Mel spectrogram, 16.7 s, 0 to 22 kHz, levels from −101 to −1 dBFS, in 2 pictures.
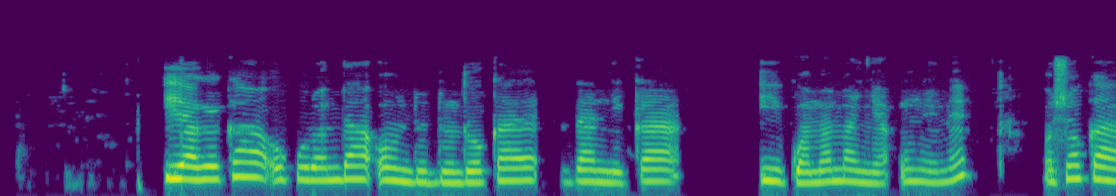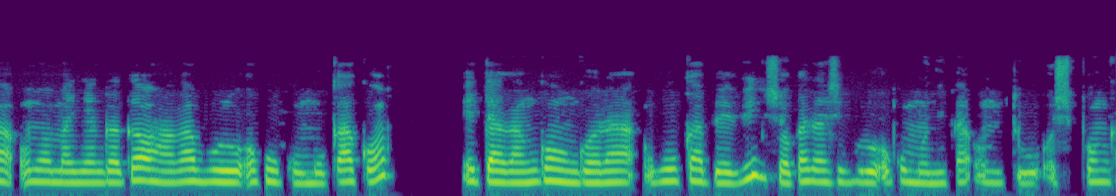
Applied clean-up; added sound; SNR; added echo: none; none; none; none.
